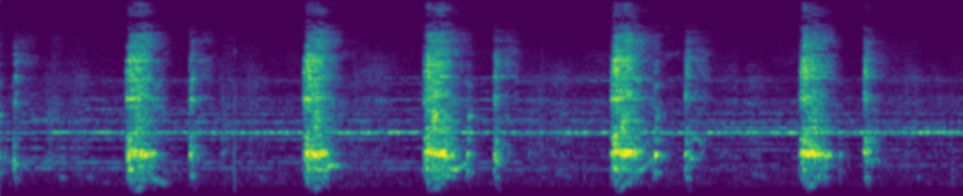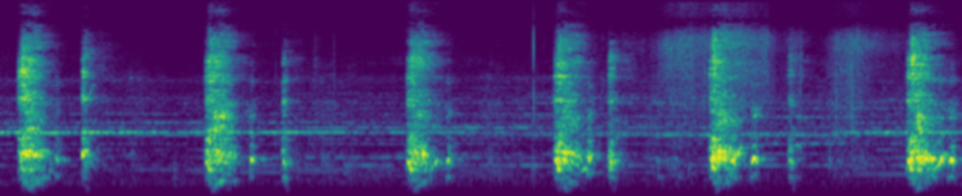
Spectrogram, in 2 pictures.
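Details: Deliberate, forceful adult coughs repeated about every two seconds with soft music throughout, following guided deep breathing in and out as part of a cleansing-healing coughing technique demonstration: voluntary cough.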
